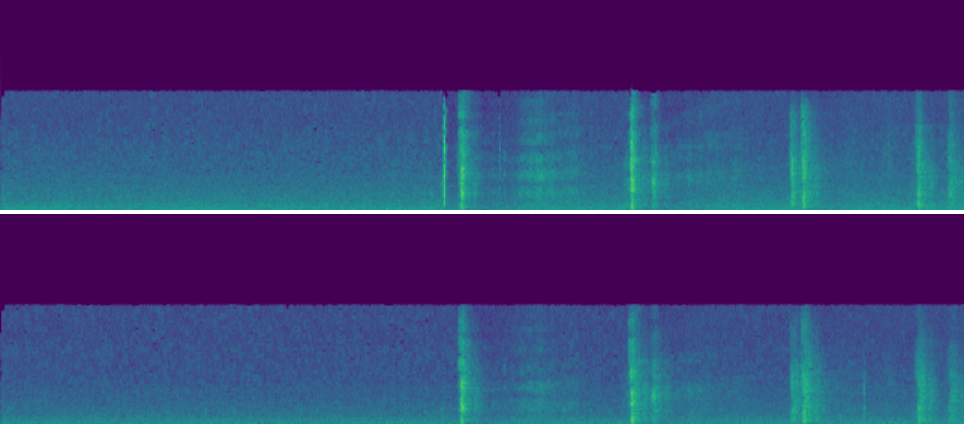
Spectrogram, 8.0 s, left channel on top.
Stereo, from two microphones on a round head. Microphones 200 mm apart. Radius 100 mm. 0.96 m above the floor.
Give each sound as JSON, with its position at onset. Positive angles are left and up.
{"t": 3.8, "sound": "footsteps", "side_deg": 10, "distance_m": 1.0}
